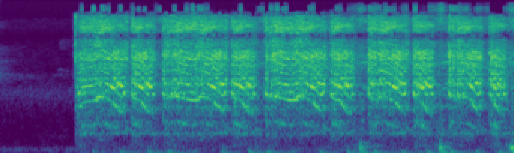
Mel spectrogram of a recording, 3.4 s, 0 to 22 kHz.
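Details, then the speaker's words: Honda CBR1000RR rebuilt after crashing at over 100 mph in a police chase, tip sensor relocated, first start: catches after a short crank into a rough, uneven idle with throttle blips, things burning off the header; normal start and run. "Oh my gosh. The hot pursuit CBR is running. He wrecked at over 100 miles an hour and she's alive."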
